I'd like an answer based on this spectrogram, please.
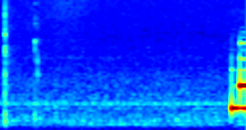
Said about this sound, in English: Every time I'm taking the phone next to my ear, you hear the beep, then I start to talk.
